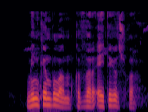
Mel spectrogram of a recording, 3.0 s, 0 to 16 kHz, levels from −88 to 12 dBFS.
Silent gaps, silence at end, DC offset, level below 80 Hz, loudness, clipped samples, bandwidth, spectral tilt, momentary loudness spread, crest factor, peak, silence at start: none; 0.25 s; under 0.1%; -68 dBFS; -34 LUFS; under 0.1%; 11.5 kHz; -5.5 dB/octave; 11 LU; 16 dB; -18 dBFS; 0.55 s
